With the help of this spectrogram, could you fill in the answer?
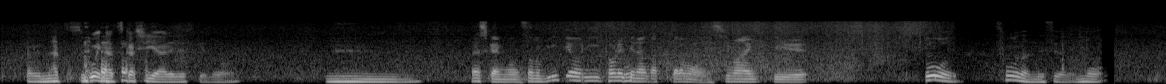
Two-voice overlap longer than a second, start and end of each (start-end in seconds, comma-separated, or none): none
